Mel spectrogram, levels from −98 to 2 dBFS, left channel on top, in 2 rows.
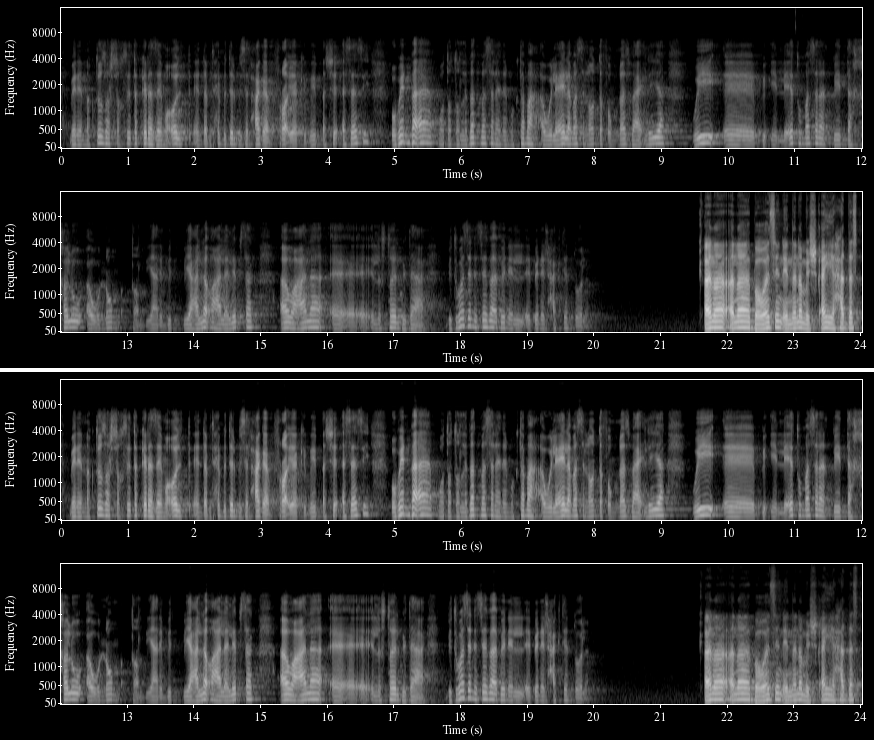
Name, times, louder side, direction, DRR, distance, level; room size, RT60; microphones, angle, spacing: voice 1, 0.0-13.6 13.9-17.6 17.9-19.9, right 4 dB, 40° right, 16 dB, 0.5 m, -40 dB
voice 2, 21.7-24.0, left 6 dB, 80° left, 20 dB, 0.4 m, -27 dB
15.5 x 14.0 x 5.5 m, 0.95 s
head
